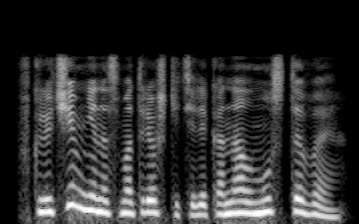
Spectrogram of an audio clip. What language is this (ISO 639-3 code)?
rus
